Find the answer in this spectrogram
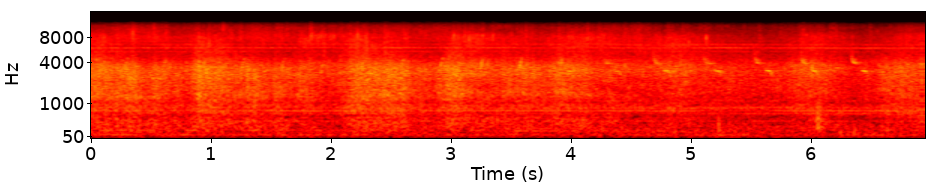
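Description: Outdoor garden ambience: a steady high hiss, with a bird chirping short, high notes about three times a second through the second half.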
